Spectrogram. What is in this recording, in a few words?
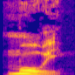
hello, finnish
